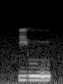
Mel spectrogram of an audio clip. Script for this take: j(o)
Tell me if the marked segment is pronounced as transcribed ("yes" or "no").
no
